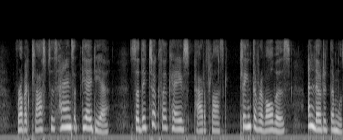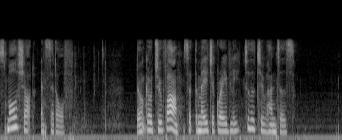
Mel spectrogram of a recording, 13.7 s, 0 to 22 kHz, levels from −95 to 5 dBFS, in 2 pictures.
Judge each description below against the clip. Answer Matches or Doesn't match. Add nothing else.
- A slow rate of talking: Doesn't match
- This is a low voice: Doesn't match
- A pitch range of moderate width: Matches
